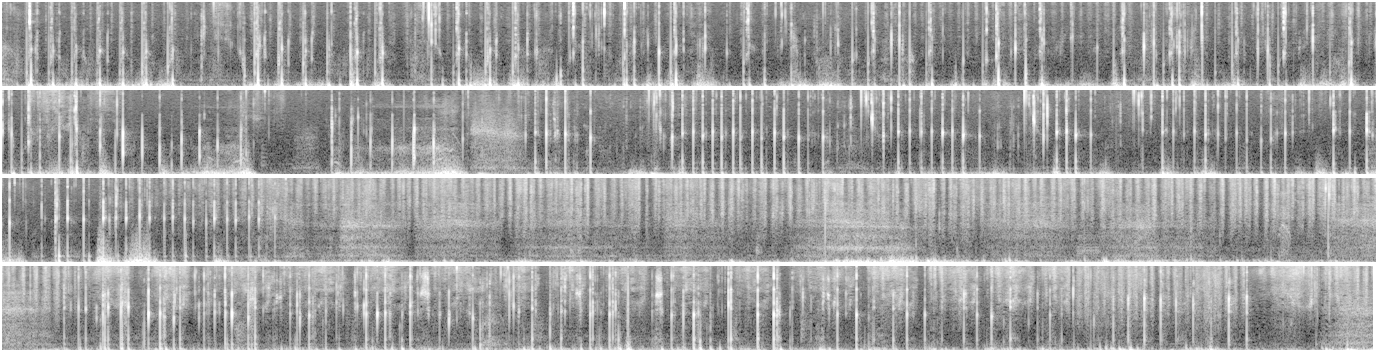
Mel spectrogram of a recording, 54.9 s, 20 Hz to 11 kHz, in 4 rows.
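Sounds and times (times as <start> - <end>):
soft whispering: 15.6 - 54.9
breath blown onto microphone: 17.4 - 19.2, 28.5 - 54.9.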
